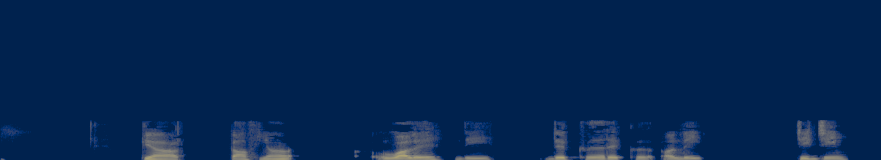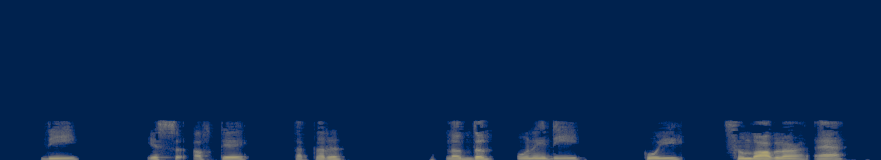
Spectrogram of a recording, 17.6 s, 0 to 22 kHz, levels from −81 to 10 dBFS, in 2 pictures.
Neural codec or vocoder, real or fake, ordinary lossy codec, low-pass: codec, 16 kHz, 1 kbps, X-Codec, HuBERT features, trained on balanced general audio; fake; MP3, 24 kbps; 5.4 kHz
